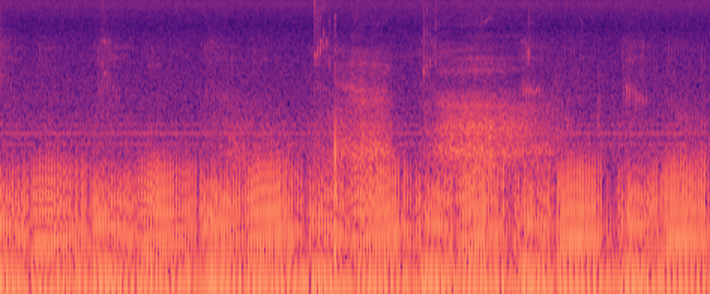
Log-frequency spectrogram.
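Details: Sphynx cat purring while being cuddled, continuing until it falls asleep; a deep, rumbling purr in steady pulsed stretches that rise and fall with each breath, broken midway by soft rustling and brief kissing or handling noises.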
